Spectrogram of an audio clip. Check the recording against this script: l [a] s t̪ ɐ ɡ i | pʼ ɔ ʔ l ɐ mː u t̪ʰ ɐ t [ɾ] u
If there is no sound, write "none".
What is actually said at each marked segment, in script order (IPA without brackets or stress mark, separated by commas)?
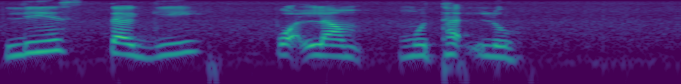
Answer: i, l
